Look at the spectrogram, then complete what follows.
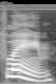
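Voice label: "flame", English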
